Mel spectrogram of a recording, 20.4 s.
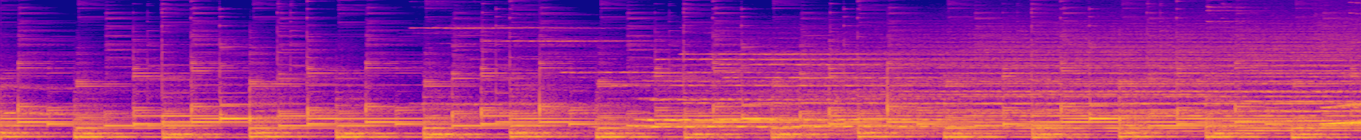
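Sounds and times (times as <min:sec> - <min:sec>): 
intro music: 0:00.0 - 0:20.4.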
